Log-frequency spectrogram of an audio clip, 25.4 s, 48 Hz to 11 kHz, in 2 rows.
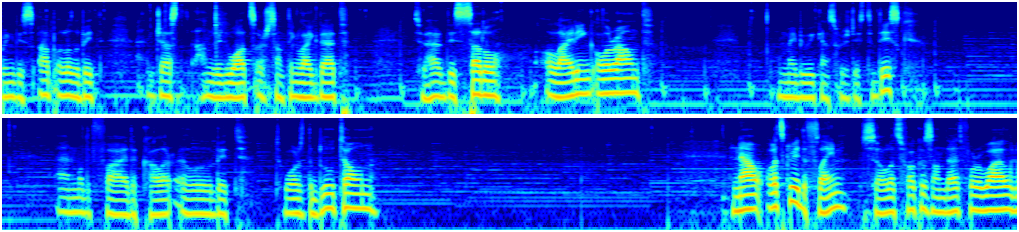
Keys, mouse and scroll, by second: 2.6 KP_0, 4.0 g, 5.2 click, 6.3 g, 8.8 click, 10.9-13.6 drag, 22.4 click, 23.4 KP_Decimal, 24.2-24.5 scroll down 3.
